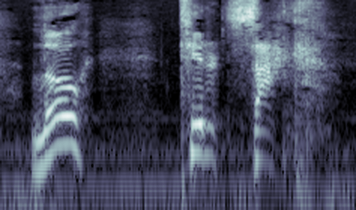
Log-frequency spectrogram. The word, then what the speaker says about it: lo tirzach: I mispronounced it a while. It's lo tirzach.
